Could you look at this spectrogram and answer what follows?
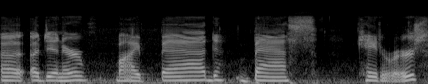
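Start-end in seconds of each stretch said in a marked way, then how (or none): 1.6-4.3 slow, carefully enunciated, every syllable spelled out clearly. Announcing who caters a dinner, slow, clearly enunciated name. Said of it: "Notice I enunciated slow".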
